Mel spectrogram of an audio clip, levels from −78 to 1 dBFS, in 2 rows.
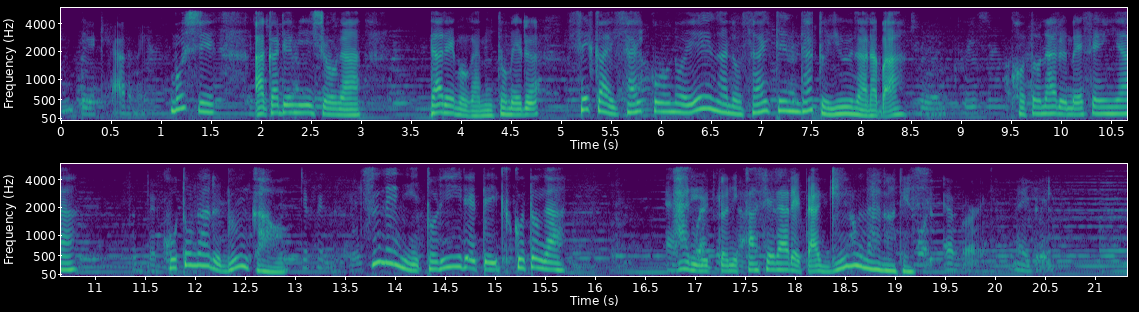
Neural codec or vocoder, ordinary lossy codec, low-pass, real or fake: codec, 16 kHz, 4 kbps, X-Codec, HuBERT features, trained on general audio; none; 5.4 kHz; fake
